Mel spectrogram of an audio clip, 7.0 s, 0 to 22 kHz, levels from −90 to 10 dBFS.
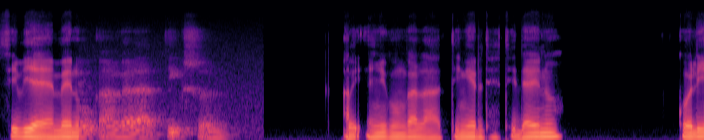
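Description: A switch to a distant microphone runs from 0.78 to 2.63 s. The speech turns roomy and hollow with thinner bass, dropping about 10 dB, and room noise rises to roughly 25 dB below the speech. The likely cause is that the close microphone's signal was lost. Both changeovers are abrupt.

Compressed frames skipped at 3.48 s make the speech jump ahead by about 0.7 s, which fits around twenty missing or rejected frames of 26.1 ms each. Because adjacent frames overlap, the join is heard as a short smeared blip rather than a sharp click.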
